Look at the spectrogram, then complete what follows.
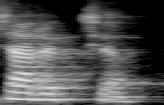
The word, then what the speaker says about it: Jooma: It's Çarıkçı. So think of curry khichdi.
